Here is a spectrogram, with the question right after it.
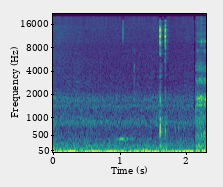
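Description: Quiet mouse clicks in a room with a low hum: a faint tick, then a close, sharp double click, followed by a soft shift in background noise.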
